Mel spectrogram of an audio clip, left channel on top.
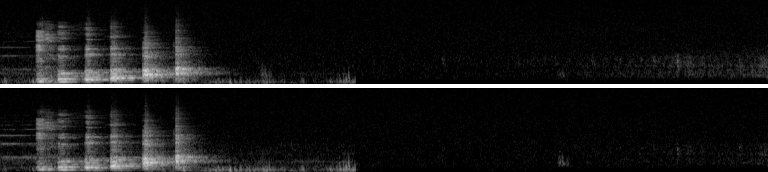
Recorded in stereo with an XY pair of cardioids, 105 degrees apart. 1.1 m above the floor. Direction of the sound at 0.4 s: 35° left.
